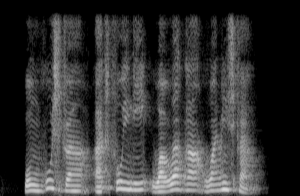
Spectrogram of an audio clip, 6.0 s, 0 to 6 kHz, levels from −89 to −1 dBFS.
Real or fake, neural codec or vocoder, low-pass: fake; codec, 16 kHz, 0.5 kbps, FunCodec, trained on LibriTTS, 25 frames a second; 5.4 kHz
